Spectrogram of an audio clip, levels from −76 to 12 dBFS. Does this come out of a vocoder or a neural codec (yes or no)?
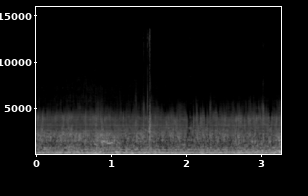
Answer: yes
